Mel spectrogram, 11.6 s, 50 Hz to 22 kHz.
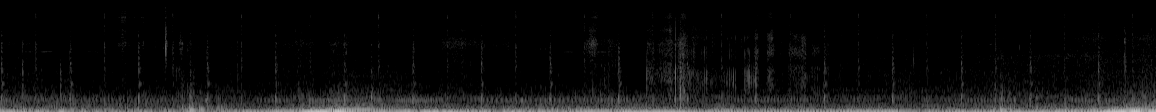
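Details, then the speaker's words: Toyota Aisin MMT robotized manual gearbox driven after synchronizer replacement and shim washers (cut from gas-cylinder steel) under 3rd/4th gears, gearbox oil still cold; even engine and road hum, no clunks, crunches or grinding, shifts smooth and inaudible. "просто не слышно просто передач не слышно вон Ну ещё масло холодное Окей но оно прогреется"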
